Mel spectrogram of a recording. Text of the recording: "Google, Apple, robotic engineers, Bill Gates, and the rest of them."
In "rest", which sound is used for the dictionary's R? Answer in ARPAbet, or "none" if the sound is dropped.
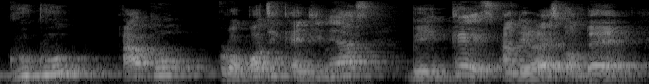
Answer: R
